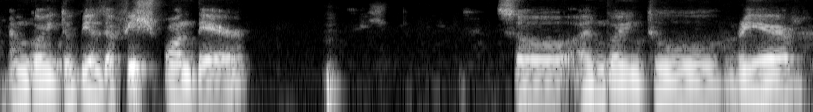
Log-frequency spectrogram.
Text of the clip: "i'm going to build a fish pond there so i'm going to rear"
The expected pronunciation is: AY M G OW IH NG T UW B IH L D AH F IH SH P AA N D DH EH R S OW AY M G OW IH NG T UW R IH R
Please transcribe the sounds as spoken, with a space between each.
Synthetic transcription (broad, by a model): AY M G OW IH NG T UW B IH L D AH F IH SH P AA N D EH R S OW AY M G OW IH NG T UW R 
